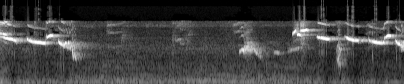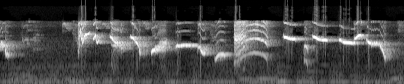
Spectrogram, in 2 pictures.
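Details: Oriental magpie-robin in vigorous full song, played to train beginner or reluctant kept birds. Descending whistled trills and slurs, a quieter gap, then clustered rapid chirps and sweeping notes repeated about three times a second.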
